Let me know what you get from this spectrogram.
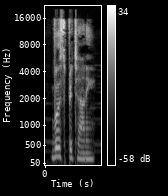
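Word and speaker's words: воспитание: Vospitaniye. There's a Russian word you'll hear often, Vospitaniye.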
